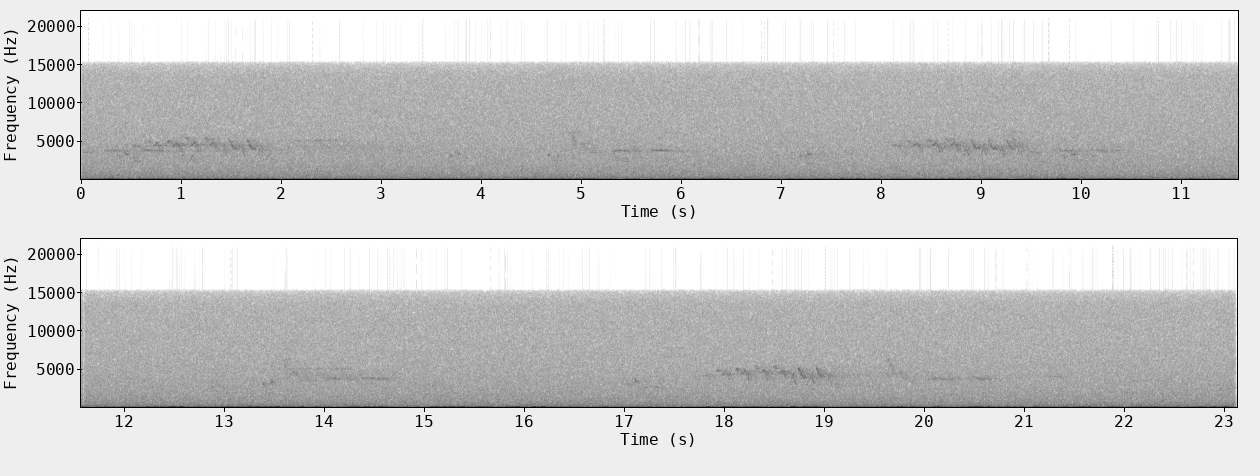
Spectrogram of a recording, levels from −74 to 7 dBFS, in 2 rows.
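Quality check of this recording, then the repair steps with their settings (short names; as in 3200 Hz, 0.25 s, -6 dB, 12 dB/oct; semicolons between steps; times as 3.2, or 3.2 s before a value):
crackle 37/s -27 dBFS
11.6–11.61 gap 13 ms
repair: de-click; interpolate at 11.6, 13 ms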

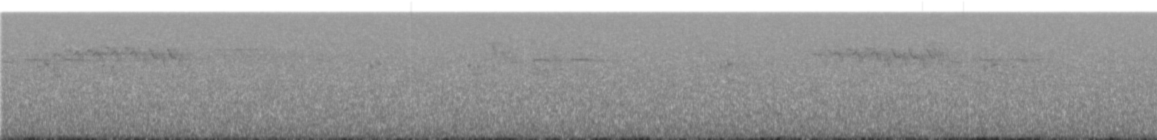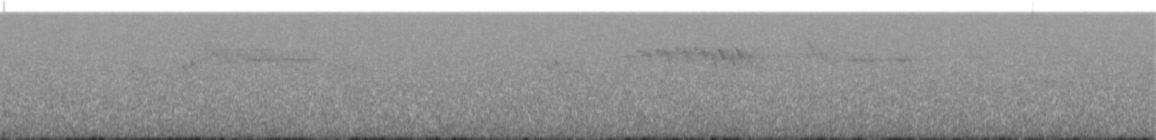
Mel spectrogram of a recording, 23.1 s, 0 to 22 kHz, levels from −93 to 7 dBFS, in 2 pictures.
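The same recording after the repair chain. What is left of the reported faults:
none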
